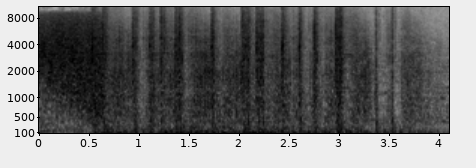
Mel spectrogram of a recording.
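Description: Weapons fire in the mech combat game Roguetech as a dense, continuous barrage of booming shots and rumbling impacts, loud and sustained throughout with no talk.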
